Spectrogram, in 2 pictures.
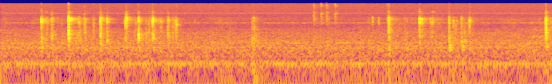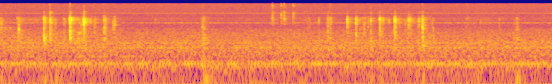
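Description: Computer keyboard typing in several short bursts of keystrokes, over a steady low hum.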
